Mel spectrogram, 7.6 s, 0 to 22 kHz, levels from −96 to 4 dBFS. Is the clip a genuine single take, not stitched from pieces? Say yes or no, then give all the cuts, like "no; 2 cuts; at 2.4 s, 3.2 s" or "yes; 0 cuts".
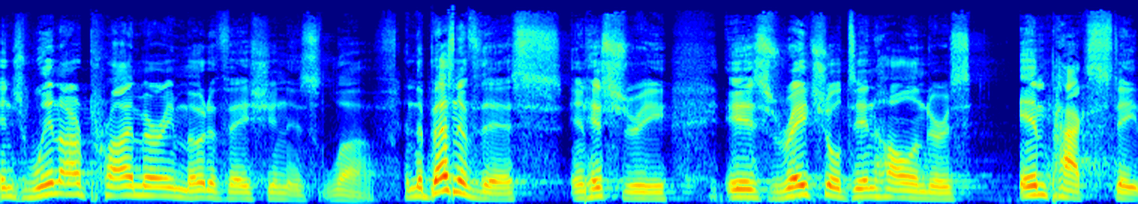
no; 3 cuts; at 2.6 s, 3.0 s, 3.9 s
